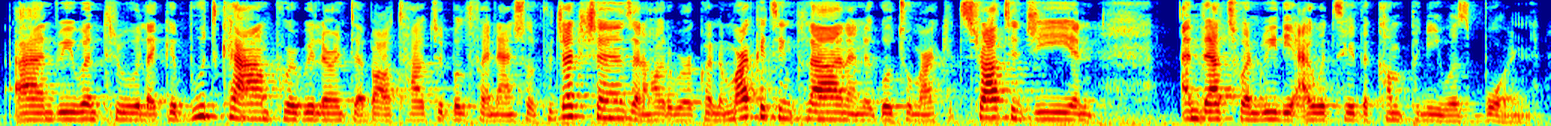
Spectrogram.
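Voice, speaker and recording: Woman, middle-aged, somewhat low voice, earnest explanatory tone, frequent "you know" and restarts, interview guest. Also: brisk, fairly bright tone, slight background noise. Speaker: edtech founder, interview guest. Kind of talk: casual interview conversation.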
